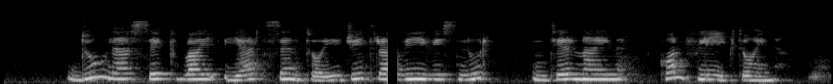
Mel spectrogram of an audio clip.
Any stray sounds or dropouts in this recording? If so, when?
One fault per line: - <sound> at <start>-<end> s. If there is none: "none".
- dropout at 3.9-4.0 s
